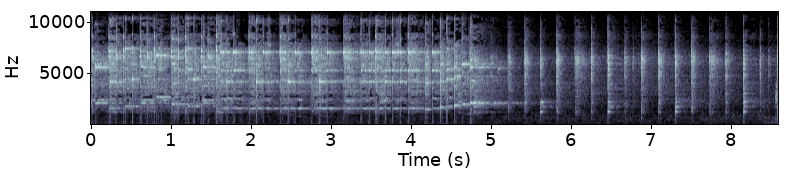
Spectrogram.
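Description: Percussion music played through a pair of bare Polk Audio dome tweeters with no woofer, so only the treble comes through, thin and without bass; it is a listening test of the repaired tweeters. Dense ringing percussion gives way, about five seconds in, to a quieter run of sharp, even taps like a wood block.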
